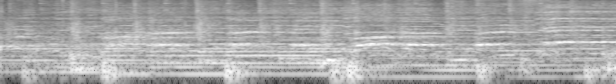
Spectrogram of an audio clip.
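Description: A large gospel choir singing long held chords in full voice, with live accompaniment keeping time in regular percussive hits.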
